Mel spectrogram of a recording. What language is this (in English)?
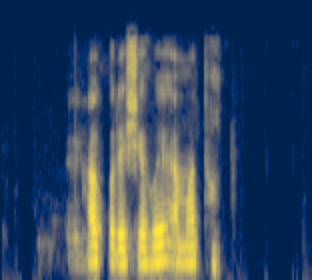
Kinyarwanda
